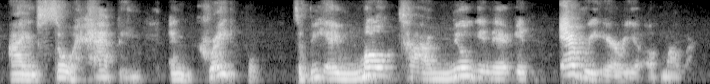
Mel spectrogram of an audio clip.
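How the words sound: It is said with strong emotion and feeling.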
